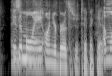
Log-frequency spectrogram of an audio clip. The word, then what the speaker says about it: Ammoye: to search for is ammoy. A m o y e. So I thought silent. The e is silent.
